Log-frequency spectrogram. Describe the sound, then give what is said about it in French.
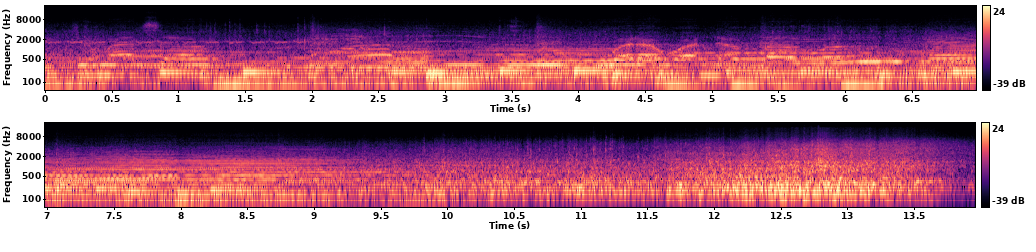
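Steady surf of waves washing onto a beach on the coast of Saint Lucia in the Caribbean, a broad rushing roar that swells loudest near the end, with voices and tonal sounds layered over the water for most of it. “Les vagues échouent sur une plage de la côte de Santa Lucia aux Caraïbes.”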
